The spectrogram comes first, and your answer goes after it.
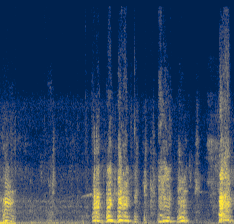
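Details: Puppies playing in tight quarters, running, jumping and barking; a series of short, high yapping barks in quick clusters, with a final sharp yelp at the end.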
